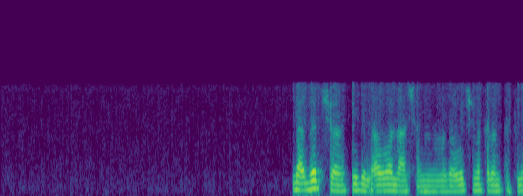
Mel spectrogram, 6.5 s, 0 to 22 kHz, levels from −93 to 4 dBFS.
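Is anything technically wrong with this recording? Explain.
Yes. Tandem speech coding runs throughout. The speech was decoded and re-encoded across several low-rate codec links. Each generation roughens it further, leaving muffled, warbly speech with nothing above 3.8 kHz.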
